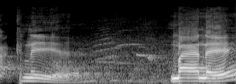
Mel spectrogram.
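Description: A man speaking Khmer in a sermon: a long syllable that slides down in pitch, a short lull, then more speech near the end.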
